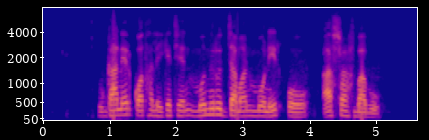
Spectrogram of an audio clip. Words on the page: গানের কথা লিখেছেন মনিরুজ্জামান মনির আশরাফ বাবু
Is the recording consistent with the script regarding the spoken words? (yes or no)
no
